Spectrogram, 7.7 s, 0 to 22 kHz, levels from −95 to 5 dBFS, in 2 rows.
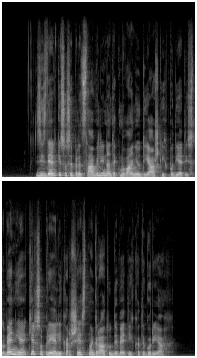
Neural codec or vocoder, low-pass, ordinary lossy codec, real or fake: none; 19.8 kHz; none; real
